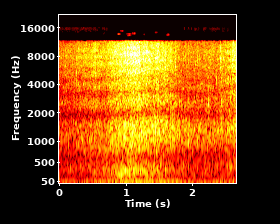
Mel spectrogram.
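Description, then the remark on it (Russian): Steady ocean surf washing in, a broad hissing roar that swells and eases gently as waves break, with no voices present. “Прислушайтесь к звукам прибоя.”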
